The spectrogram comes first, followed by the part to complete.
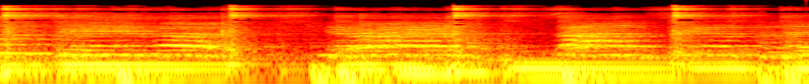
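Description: A man singing a gospel song into a microphone, accompanied by an electronic keyboard with a steady bass line. A sharp, high percussion hit falls about once a second, keeping the beat.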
